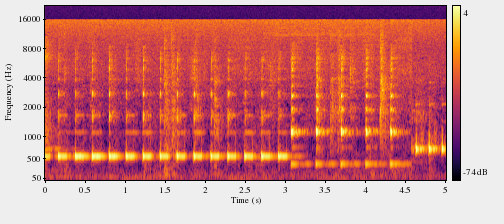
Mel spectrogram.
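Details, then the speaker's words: FenSens wireless Bluetooth parking sensor approaching a wall: even mid-pitch beeps about three a second, then a two-tone pattern and a higher tone as the obstacle nears; responding properly. "It's beeping, and when I get closer to my wall, thank you. It definitely works."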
